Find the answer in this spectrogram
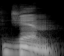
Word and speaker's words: GM: it is rgm aka gm pronounced jim but i want to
